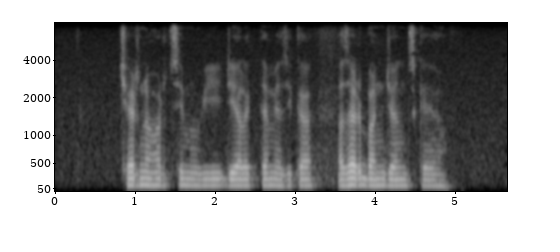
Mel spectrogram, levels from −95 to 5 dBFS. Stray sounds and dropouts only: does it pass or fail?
pass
